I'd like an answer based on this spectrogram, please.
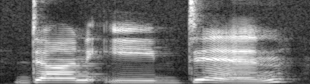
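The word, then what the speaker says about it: Dunedin: how you pronounce it we have one here New Zealand done e DIN and glad you got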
